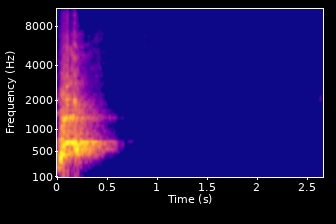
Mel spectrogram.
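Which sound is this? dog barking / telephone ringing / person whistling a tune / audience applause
dog barking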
